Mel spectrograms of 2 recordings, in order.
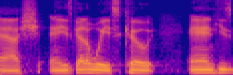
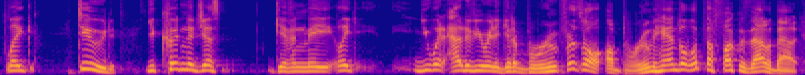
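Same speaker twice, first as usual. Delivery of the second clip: still pissed; 7 semitones higher than usual. Real, not acted. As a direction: vent at the guard as if he were here. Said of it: "I'm still really pissed about that".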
